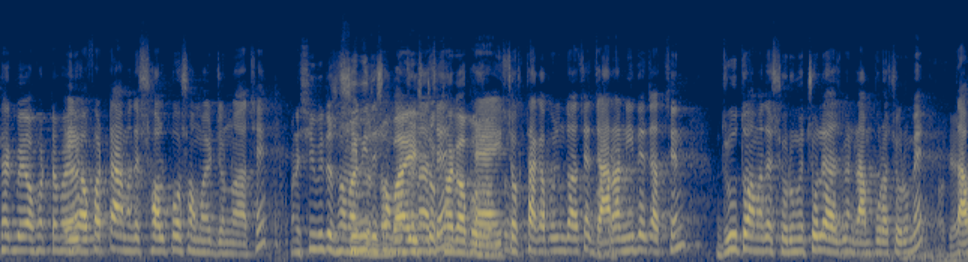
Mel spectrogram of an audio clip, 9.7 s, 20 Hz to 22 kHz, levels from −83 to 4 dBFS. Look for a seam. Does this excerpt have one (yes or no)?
no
